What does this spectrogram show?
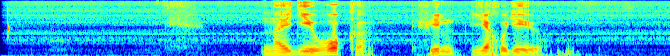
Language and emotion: Russian, neutral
